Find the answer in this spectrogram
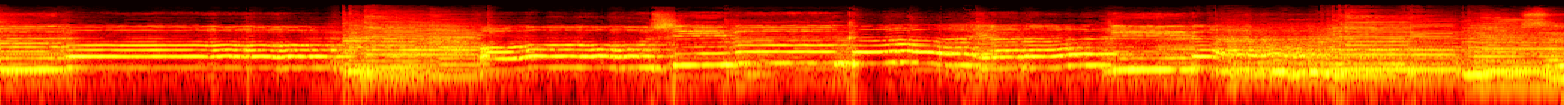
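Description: A woman singing a slow song in long held notes with vibrato, accompanying herself on acoustic guitar.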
